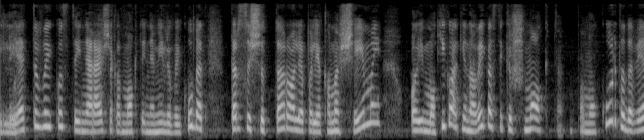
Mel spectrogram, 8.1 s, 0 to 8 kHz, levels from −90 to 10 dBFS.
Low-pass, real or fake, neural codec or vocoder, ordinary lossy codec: 7.2 kHz; fake; codec, 44.1 kHz, 7.8 kbps, Pupu-Codec; MP3, 48 kbps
